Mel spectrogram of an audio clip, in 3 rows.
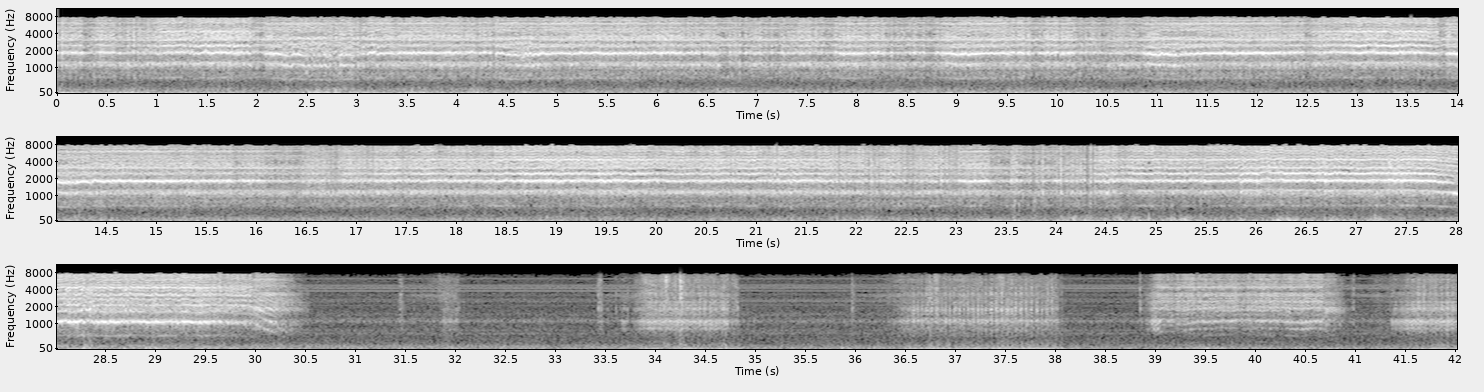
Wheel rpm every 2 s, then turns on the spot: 160, 160, 160, 160, 160, 160, 160, 160, 160, 160, 160, 160, 160, 160, 130, 10, 0, 20, 30, 40, 30.
36-38 40-42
